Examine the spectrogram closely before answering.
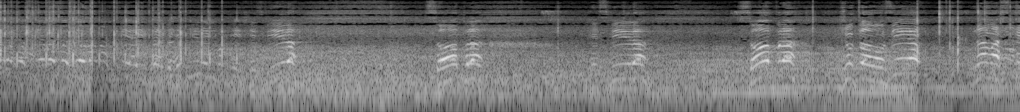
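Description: An older man calls out exercise instructions to a group outdoors.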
